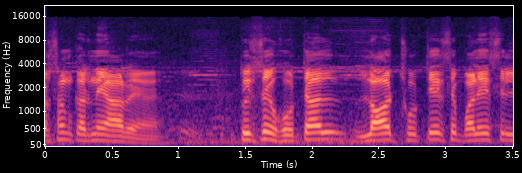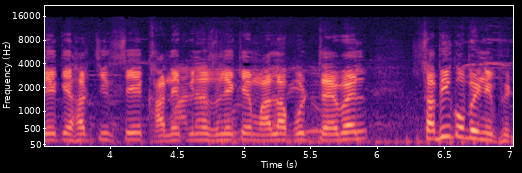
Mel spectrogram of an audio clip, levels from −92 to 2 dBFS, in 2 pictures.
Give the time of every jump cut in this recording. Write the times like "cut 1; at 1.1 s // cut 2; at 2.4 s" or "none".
none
